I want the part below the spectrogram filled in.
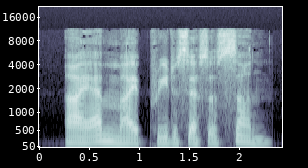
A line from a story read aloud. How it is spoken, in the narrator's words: he said calmly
